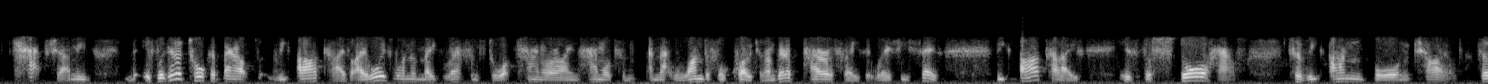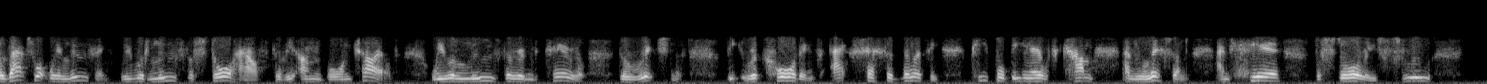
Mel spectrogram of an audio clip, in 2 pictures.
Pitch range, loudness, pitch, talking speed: 120-180 Hz, -20 LUFS, 140 Hz, 160 wpm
